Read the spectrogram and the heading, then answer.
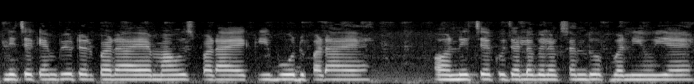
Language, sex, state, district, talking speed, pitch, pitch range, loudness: Hindi, female, Rajasthan, Bikaner, 165 wpm, 225 Hz, 220-230 Hz, -14 LUFS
